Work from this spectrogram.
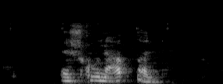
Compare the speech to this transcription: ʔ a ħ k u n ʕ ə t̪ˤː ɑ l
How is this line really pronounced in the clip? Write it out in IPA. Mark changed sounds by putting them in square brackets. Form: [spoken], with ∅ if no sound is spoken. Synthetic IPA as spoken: ʔ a [ʃ] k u n ʕ [ɑ] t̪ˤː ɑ l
